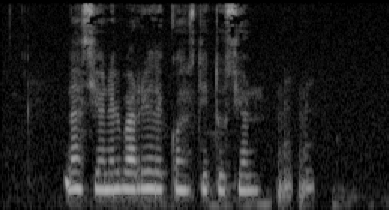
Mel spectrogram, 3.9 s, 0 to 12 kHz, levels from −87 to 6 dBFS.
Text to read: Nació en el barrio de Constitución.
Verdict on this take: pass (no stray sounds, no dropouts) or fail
fail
